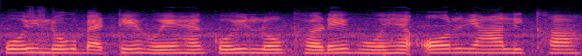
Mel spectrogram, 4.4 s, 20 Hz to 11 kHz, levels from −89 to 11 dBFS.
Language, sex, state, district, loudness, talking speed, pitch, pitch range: Hindi, male, Chandigarh, Chandigarh, -14 LUFS, 180 wpm, 215 Hz, 205-220 Hz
